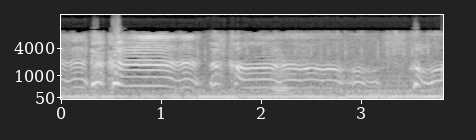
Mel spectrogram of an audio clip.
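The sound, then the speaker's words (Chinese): A boy hit by snowballs cries and whimpers in wavering, high wails that rise and fall without pause, with a steady low hum underneath. “哪里有什么伤啊？别哭了，快回家去吧。”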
